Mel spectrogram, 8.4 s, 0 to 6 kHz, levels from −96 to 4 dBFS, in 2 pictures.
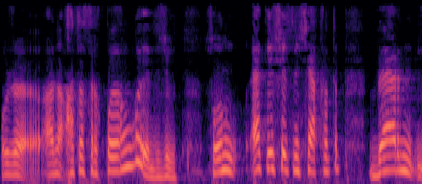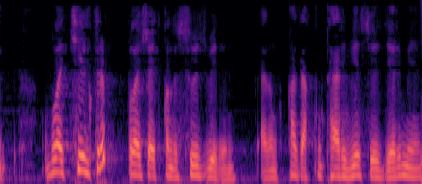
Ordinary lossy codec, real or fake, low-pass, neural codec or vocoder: MP3, 32 kbps; real; 5.4 kHz; none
